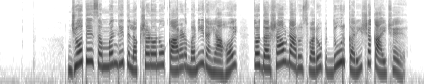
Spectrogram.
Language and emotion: Gujarati, neutral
